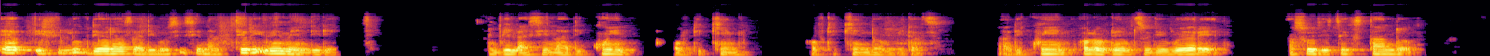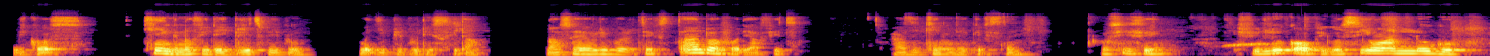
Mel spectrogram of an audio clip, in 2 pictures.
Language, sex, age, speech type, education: Nigerian Pidgin, male, 15-29, spontaneous, tertiary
